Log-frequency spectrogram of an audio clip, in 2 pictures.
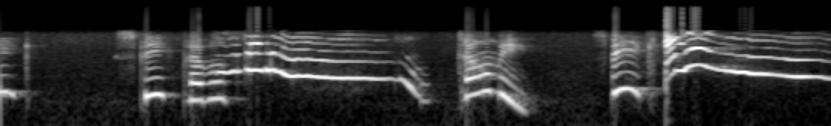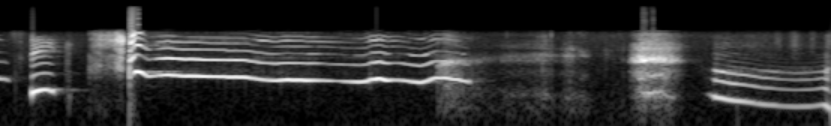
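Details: Female Chihuahua howling: a string of sustained, wavering tonal howls that swoop and slide downward, broken by short yips and gaps, ending in a long descending wail.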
